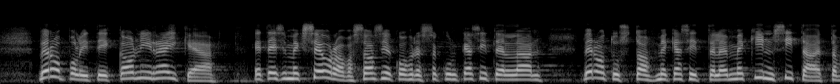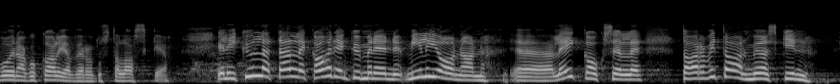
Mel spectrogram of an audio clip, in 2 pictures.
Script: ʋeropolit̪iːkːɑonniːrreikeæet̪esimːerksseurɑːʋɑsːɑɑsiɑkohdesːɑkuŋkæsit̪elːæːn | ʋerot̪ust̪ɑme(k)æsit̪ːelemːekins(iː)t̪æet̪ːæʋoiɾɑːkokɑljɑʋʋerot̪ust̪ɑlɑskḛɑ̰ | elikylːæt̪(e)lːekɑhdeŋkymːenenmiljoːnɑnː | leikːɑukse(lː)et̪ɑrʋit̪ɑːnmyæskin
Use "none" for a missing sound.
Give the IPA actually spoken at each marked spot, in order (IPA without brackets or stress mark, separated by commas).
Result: k, i, æ, lː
